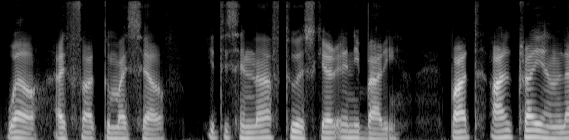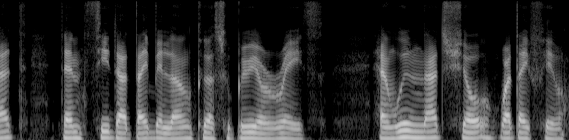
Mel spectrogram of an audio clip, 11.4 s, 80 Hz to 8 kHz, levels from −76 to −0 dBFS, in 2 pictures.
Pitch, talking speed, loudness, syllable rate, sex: 125 Hz, 170 wpm, -21 LUFS, 4.3 syllables/s, male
